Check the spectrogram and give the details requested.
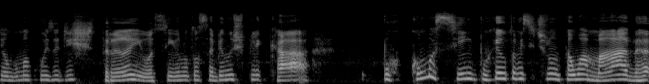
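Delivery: ordinary talk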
